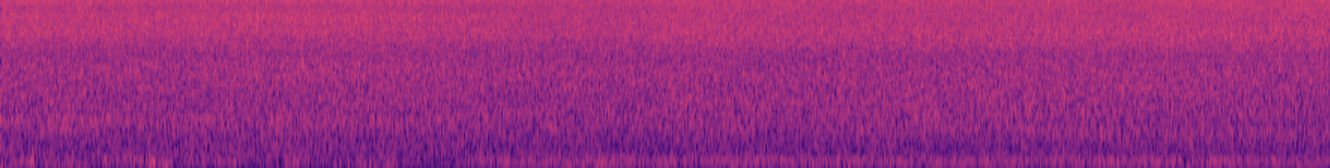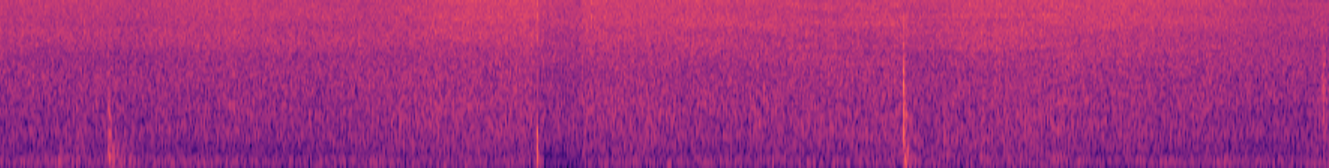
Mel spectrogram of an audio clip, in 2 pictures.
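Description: A steady rushing hiss, like wind or moving water on the microphone, broken by three short sharp knocks about ten, twelve and a half and fifteen seconds in.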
